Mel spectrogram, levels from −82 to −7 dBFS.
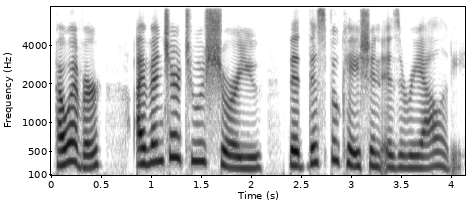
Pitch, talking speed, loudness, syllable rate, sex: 250 Hz, 175 wpm, -19 LUFS, 6.3 syllables/s, female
